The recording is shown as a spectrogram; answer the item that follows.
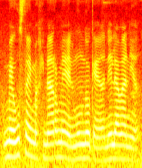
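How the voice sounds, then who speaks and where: A woman narrating a documentary reflection in a thoughtful, measured way. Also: mid-range voice, fairly even intonation. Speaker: reporter narrator. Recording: loud street noise behind.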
